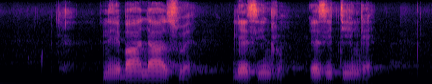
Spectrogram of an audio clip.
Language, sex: Zulu, male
